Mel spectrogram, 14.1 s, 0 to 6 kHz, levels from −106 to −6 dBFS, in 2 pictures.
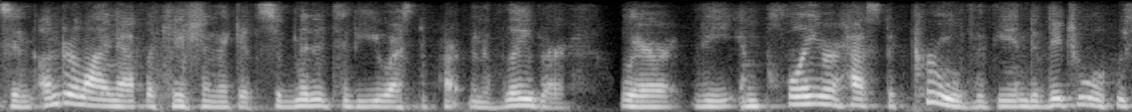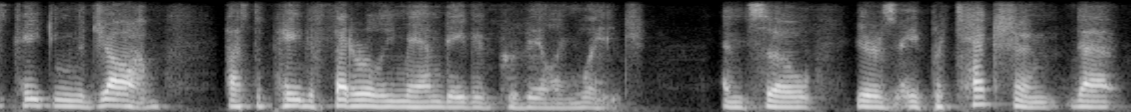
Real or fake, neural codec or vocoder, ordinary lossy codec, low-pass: fake; codec, 44.1 kHz, 2.6 kbps, SNAC; Opus, 32 kbps; 5.4 kHz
